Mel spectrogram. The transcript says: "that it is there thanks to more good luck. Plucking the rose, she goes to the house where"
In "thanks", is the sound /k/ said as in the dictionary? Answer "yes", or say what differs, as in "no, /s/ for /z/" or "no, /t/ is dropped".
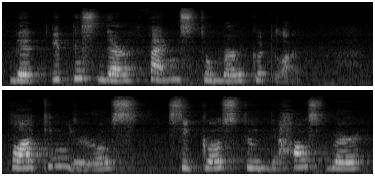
no, /k/ is dropped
